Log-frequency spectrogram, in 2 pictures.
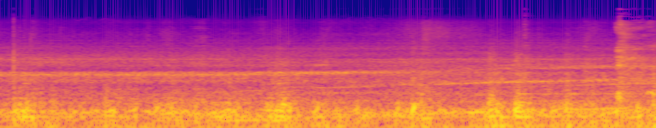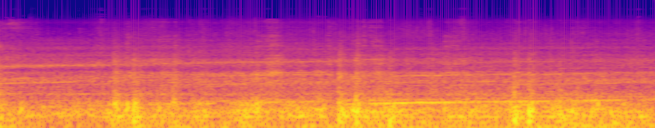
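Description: Onboard sound of a JR East electric commuter train pulling away and gathering speed: the traction motors whine in several tones that slowly rise in pitch, over a steady rumble. The wheels knock over rail joints and points, with a sharp click about eight seconds in.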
